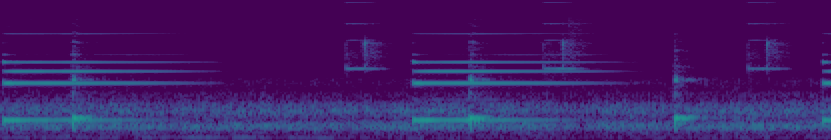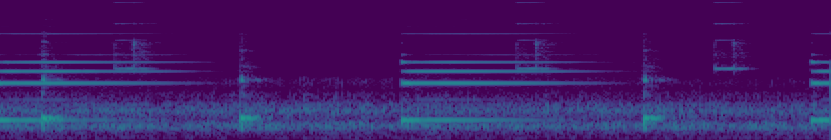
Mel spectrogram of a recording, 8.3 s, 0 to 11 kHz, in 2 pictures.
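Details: Philips IntelliVue MP30 patient monitor alarm, ISO and traditional tones, with ZOLL E Series defibrillator sync and charge pressed manually; rhythm from an ECG simulator: short melodic beep groups repeating every two seconds or so.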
